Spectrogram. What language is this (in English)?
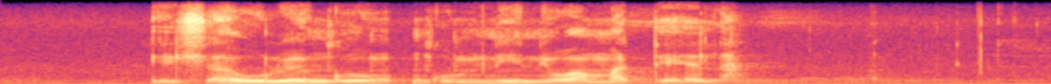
Zulu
